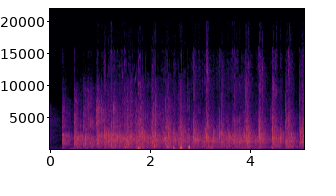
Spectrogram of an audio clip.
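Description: An audience breaks into sustained applause after a talk about NixOS and Tailscale, dense overlapping clapping that starts abruptly and holds at a steady, fairly loud level for several seconds, with a few faint voices mixed in.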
